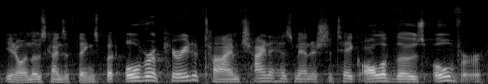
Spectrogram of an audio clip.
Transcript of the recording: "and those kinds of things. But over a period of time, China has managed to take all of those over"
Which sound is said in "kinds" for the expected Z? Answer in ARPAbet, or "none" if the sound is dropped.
Z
